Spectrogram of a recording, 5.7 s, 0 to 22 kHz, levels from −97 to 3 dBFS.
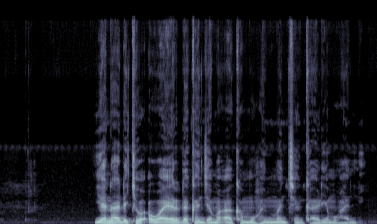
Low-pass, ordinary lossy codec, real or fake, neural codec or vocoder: none; none; fake; vocoder, 48 kHz, 128 mel bands, Vocos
